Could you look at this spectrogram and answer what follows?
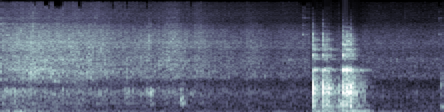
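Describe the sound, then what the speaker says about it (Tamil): Asafoetida powder is tempered in hot oil for a rasam, producing a soft, steady sizzle. A few sharp metal clinks from a spoon against the pan come near the end. "அப்படியே கொஞ்சம் பெருங்காயத்தூள் போட்டுக்கலாங்க. இது நல்லா பொரியிட்டுங்க."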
